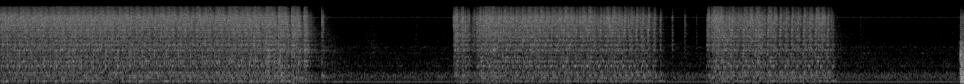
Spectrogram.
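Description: Half-inch bowl gouge cutting the edge of a spinning jatoba (Brazilian cherry) cutting-board blank on a wood lathe: a loud steady hiss of the cut in three passes. Between passes, about three seconds in and again near the end, the tool comes off the wood and only the lathe's low hum is left.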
